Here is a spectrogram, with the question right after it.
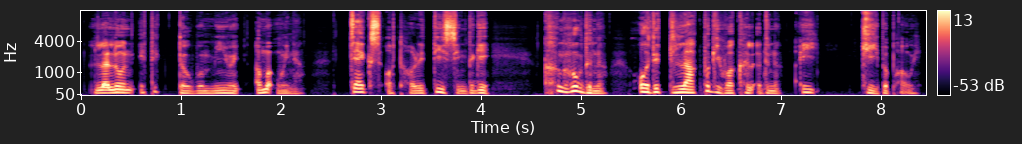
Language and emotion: Manipuri, fearful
